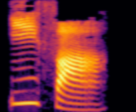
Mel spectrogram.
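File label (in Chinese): "依法", Mandarin Chinese; hsk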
